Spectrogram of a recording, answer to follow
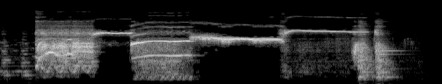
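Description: Loud cartoon sound effects: a sudden rush of noise, then a run of high whistling tones that step and slide in pitch, ending in another short burst of noise.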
